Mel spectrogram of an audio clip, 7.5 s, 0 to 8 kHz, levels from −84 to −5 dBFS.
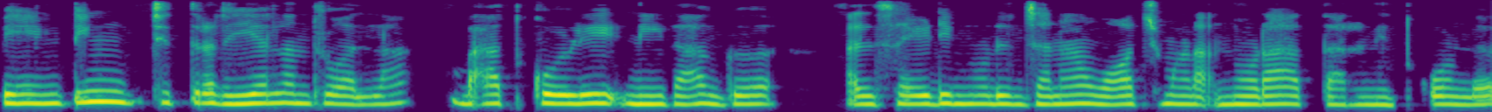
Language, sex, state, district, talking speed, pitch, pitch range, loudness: Kannada, female, Karnataka, Dharwad, 145 wpm, 225 Hz, 220-240 Hz, -15 LUFS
